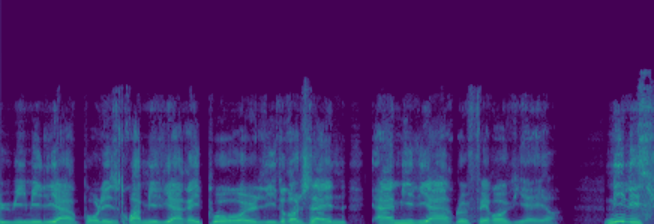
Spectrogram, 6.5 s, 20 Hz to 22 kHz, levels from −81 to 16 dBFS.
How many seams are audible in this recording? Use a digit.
4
